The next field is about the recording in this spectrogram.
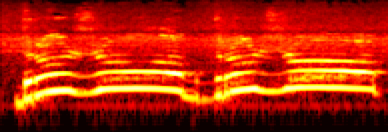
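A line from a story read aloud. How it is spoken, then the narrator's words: Group shouting. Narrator (Russian): закричали мы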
